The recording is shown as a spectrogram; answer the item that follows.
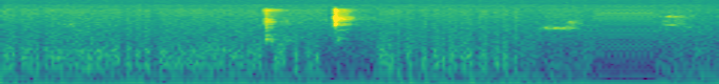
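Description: Near silence with a pair of faint, brief clicks about a second in, the sound of a computer mouse or key being clicked to advance a presentation slide.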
